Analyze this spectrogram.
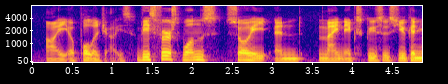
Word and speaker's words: sorry: The first one is very simple, sorry, which is spelled exactly the same as the English sorry, but said with a slightly more raspy R, I suppose. Sorry.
